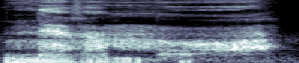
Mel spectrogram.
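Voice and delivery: low, very slow, otherworldly croak; raven's answer. Acted. Raven answering the narrator, low, slow and eerie. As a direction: let the raven toll the word slowly and low. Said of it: "Then the bird said".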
